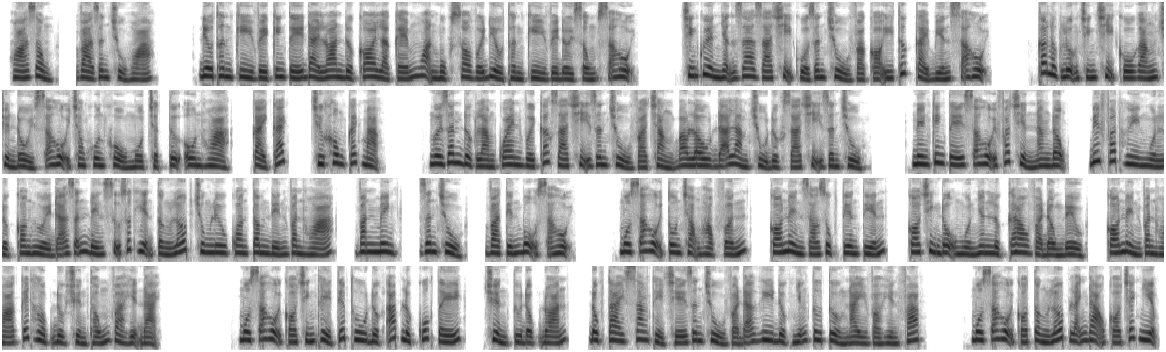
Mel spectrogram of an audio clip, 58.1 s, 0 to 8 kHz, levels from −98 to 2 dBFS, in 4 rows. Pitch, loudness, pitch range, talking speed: 220 Hz, -21 LUFS, 195-245 Hz, 225 wpm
